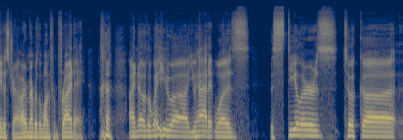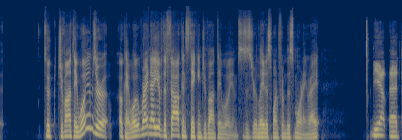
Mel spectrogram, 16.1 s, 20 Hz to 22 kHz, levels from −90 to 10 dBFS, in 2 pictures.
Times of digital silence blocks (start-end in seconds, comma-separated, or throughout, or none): 9.86, 11.03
